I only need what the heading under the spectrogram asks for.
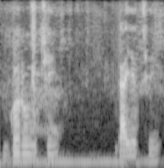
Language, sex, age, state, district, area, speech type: Odia, male, 18-30, Odisha, Malkangiri, rural, spontaneous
